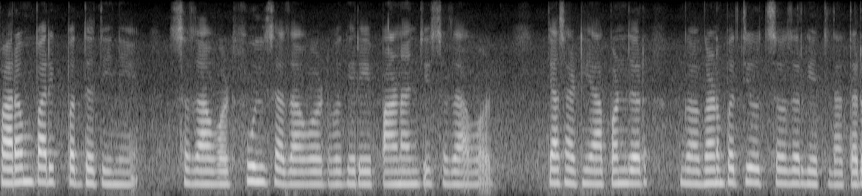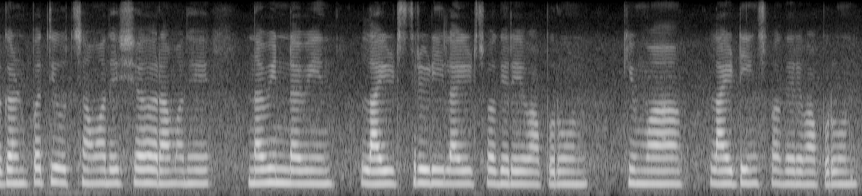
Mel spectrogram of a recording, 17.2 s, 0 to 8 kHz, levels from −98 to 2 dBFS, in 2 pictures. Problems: none marked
